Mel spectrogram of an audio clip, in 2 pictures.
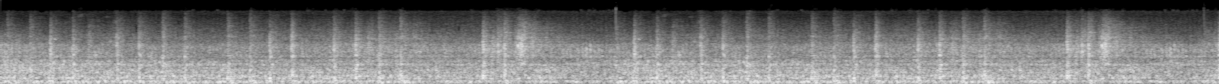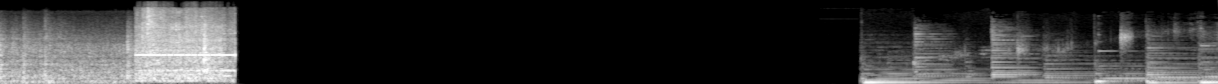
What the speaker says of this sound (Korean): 이 실험이 이루어진 곳은 바로 서울의 지하철 객실 안입니다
